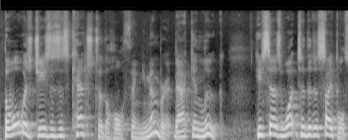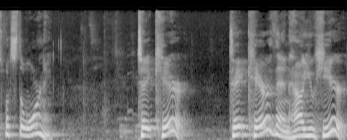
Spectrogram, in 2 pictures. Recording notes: This message was delivered on February 21st, 2021 at Redeemer Community Church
